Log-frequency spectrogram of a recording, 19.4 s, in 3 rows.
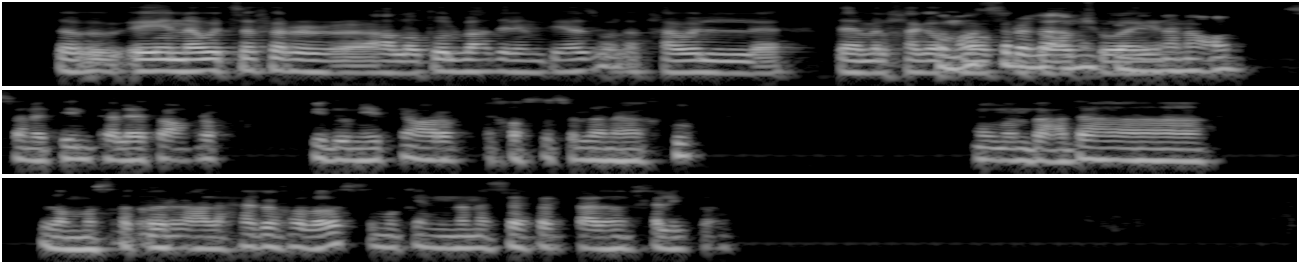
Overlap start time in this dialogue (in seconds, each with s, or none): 4.7 s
